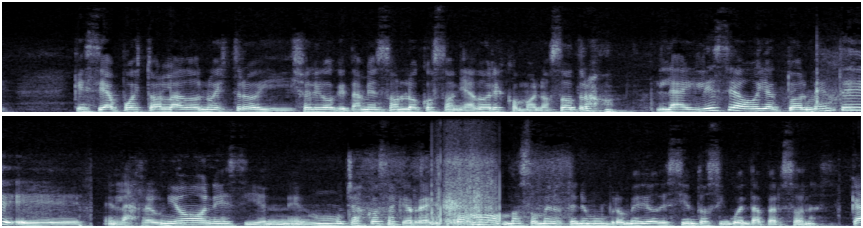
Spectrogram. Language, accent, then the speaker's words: Spanish; Azul, Buenos Aires Province, Argentina; yo soy de Azul, pero mi esposo es de La Prida. Mis hijos son lapridense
